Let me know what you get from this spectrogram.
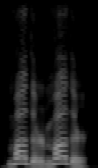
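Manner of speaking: high, loud cry for mother; a small boy calling his mother for help; calling loudly. A narrator's reading. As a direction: yell for his mother from inside the cow. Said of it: "called out loudly".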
